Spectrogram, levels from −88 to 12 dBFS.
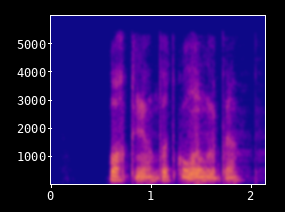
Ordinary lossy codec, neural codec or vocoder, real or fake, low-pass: MP3, 48 kbps; autoencoder, 44.1 kHz, a latent of 192 numbers a frame, MeloTTS; fake; 5.4 kHz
